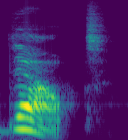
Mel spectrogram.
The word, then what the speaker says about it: doubt: b t and Rh when B is before T the B is silent as in doubt when R is before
